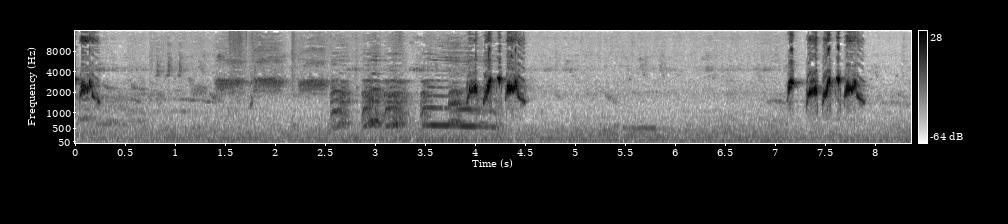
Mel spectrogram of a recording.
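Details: Red-whiskered bulbul repeating a short, bouncy phrase of quick chirping notes twice, several seconds apart, with lower squeaky bird notes between them and a soft hum behind.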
